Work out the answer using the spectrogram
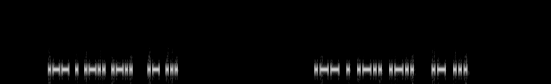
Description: Morse code, heard as a keyed tone, about 59 wpm, 700 Hz. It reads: WELL AS WELL AS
